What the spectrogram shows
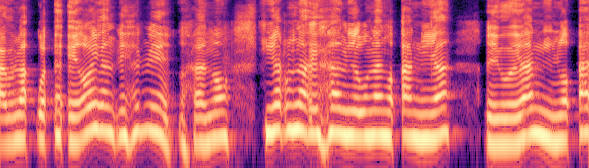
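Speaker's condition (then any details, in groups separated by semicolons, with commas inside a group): Moebius syndrome, congenital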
